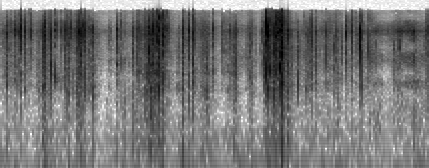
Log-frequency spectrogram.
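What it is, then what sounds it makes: Metallized plastic biscuit wrapper. A small metallized plastic Oreo biscuit wrapper with a silver-lined film, already opened and partly torn with biscuits likely still inside, is held in white cotton-gloved fingers and crinkled, rubbed and torn. Dense, bright, crackly crinkling fills the clip in quick irregular bursts. Two louder tearing rips stand out near the middle and toward the end.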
